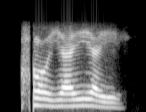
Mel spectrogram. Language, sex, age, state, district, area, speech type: Manipuri, male, 30-45, Manipur, Kangpokpi, urban, conversation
